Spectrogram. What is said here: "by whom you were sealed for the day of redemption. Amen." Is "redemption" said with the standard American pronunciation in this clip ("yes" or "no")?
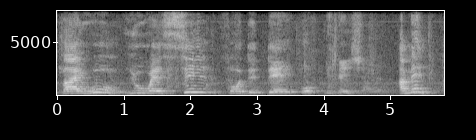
no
